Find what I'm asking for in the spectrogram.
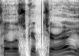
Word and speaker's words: Sola Scriptura: I don't know if I said that right. – Sola Scriptura, yeah.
